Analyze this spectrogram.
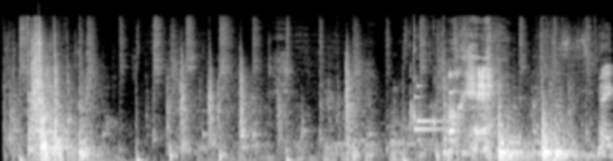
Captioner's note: paper bag crinkling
